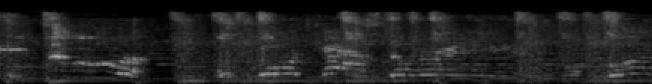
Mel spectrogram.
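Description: A man singing while strumming an acoustic guitar, with held, gliding vocal notes over steady chords, heard through a video-call connection.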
